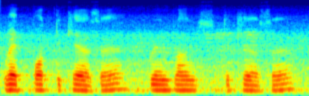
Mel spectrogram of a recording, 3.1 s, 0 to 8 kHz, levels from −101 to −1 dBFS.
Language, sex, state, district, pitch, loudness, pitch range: Nagamese, male, Nagaland, Kohima, 130 Hz, -20 LUFS, 125-130 Hz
